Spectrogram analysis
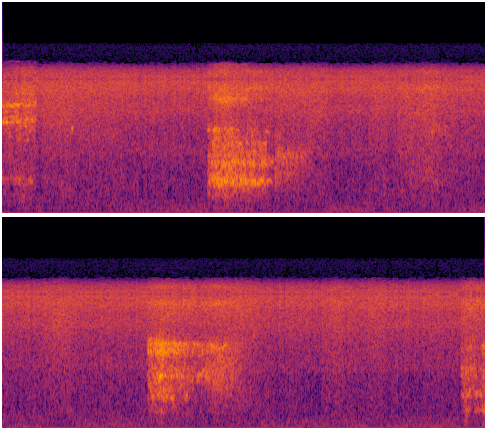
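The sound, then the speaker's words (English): Two slow, deep breaths, each a soft airy rush lasting about a second, spaced several seconds apart over a steady low hum. “Take some nice deep breaths.”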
